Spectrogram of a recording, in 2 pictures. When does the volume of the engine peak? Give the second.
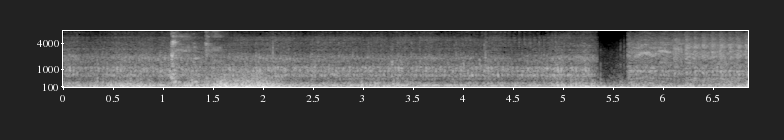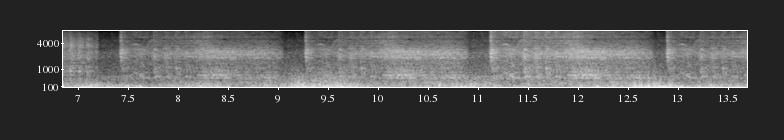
12 s.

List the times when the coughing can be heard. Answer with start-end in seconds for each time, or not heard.
1.1-1.8.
